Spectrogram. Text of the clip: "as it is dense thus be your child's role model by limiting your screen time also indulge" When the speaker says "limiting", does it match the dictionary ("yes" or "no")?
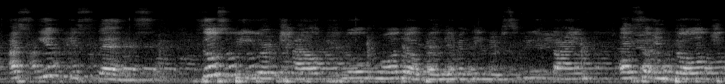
no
